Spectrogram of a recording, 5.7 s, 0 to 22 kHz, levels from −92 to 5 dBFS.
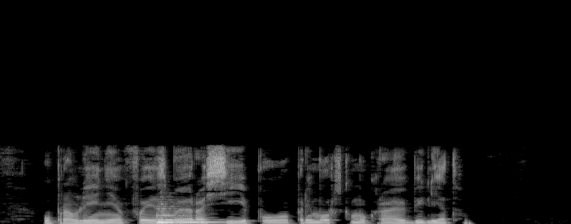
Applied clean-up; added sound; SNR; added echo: classical method Wiener filter.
